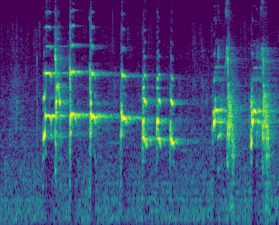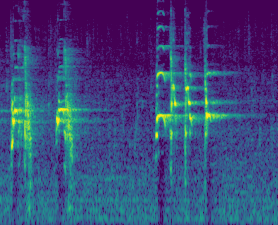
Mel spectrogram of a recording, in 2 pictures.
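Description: A bald eagle gives thin, high, squeaky piping notes: a quick stuttering run, then a few longer squealing notes, then another fast chittering burst.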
